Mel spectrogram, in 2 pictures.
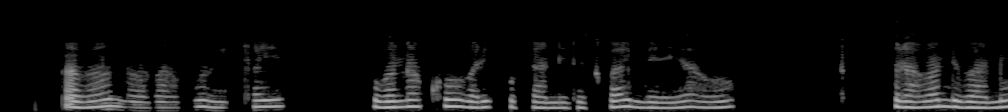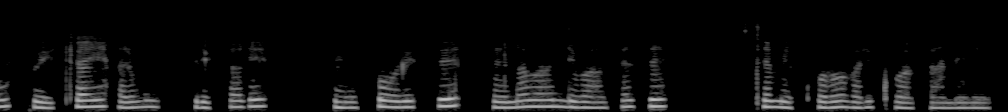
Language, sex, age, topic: Kinyarwanda, female, 25-35, government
